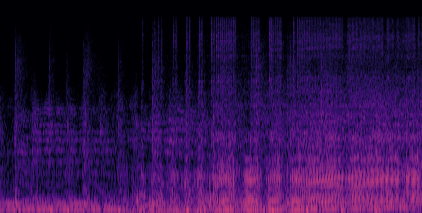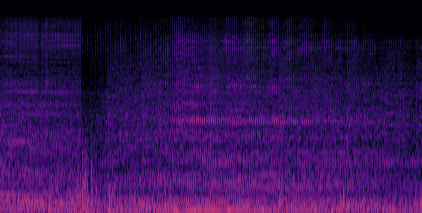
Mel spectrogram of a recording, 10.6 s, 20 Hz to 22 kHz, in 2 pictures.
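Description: A Bison 4x4 ATV quad engine pulls hard toward top speed on a dirt track, a loud, continuous buzzing drone whose pitch climbs and resets as it gains speed, with wind rush over it.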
